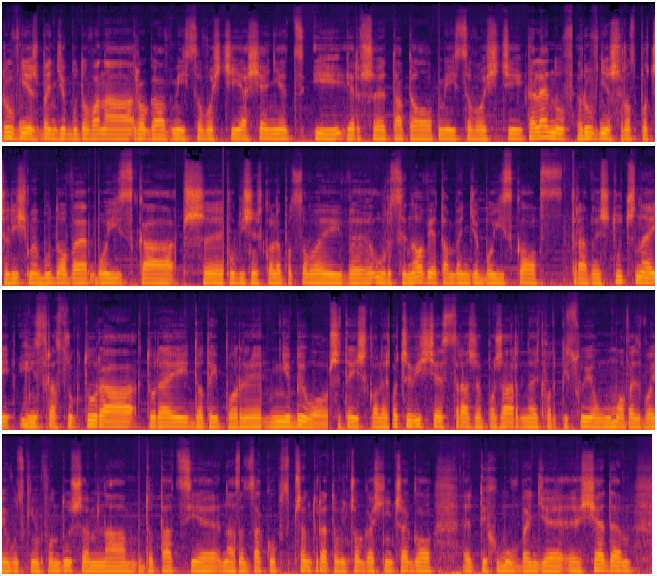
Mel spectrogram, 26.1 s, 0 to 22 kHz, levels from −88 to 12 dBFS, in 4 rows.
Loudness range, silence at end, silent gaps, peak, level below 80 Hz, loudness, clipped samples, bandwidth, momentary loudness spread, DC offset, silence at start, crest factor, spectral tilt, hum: 2 LU; 0 s; none; 0 dBFS; -34 dBFS; -14 LUFS; under 0.1%; 17 kHz; 4 LU; under 0.1%; 0 s; 12 dB; -6 dB/octave; none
